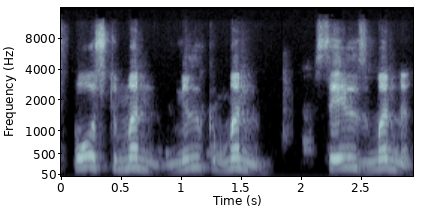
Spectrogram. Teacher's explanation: When you add the word man to another noun, the noun word, the vowel sound becomes shorter. That's called vowel reduction.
